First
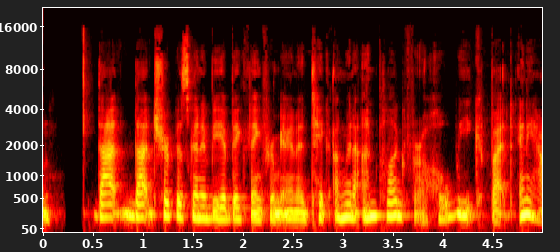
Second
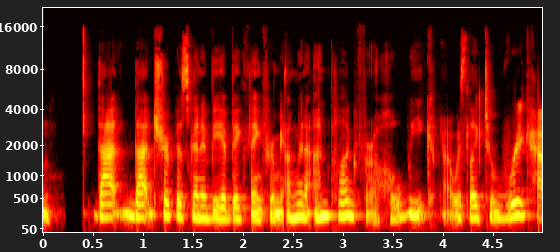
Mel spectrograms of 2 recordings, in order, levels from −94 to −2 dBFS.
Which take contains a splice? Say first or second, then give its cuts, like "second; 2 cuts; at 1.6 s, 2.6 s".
second; 2 cuts; at 2.4 s, 4.0 s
